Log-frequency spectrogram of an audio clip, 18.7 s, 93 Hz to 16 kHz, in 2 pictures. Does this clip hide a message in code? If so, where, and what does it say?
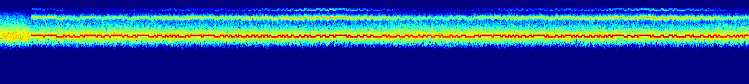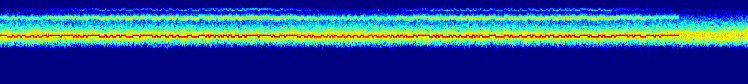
Yes: RTTY (45.45 baud, 170 Hz shift) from 0.4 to 17.8 s, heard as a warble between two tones, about 1750 Hz centre, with radio static and a narrow filter. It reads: WAHREND DES ZWEITEN WELTKRIEGS DIENTE ER ALS POLITOFFIZIER IN DER ROTEN ARMEE.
